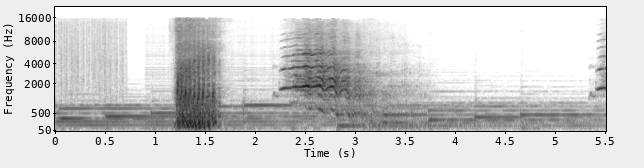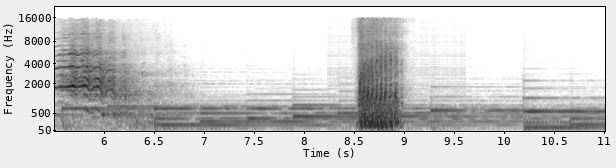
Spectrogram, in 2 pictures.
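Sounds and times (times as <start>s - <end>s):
soft background music: 0.0s - 11.0s
horse whinnying: 1.2s - 3.6s, 5.4s - 6.7s, 8.5s - 9.1s.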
